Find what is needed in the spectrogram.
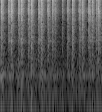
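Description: Faint, rapid clicking, roughly ten clicks a second, going on steadily.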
